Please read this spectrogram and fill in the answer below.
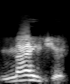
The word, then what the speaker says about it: Niger: Now, we pronounce that with a J, Niger, G-E-R, Niger. And the way it is, the syllables are, placed out here. It is pronounced phonetically Niger, with the enunciation and pronunciation of Niger. We give that G a J sound.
